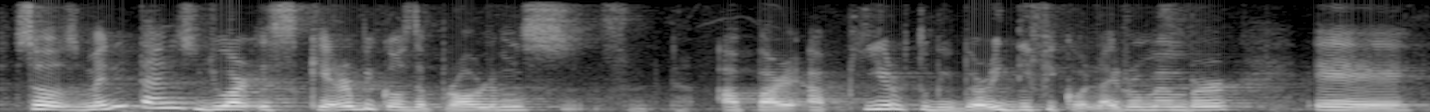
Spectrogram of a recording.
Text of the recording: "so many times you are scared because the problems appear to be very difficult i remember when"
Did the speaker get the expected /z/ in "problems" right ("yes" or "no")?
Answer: no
